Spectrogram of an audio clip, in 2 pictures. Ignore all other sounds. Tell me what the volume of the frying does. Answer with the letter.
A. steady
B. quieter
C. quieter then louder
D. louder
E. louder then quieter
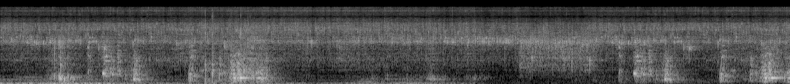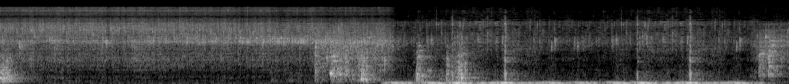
B.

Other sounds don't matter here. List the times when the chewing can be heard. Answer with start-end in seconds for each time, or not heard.
0.0-4.8.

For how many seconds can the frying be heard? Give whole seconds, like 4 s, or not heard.
16 s.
